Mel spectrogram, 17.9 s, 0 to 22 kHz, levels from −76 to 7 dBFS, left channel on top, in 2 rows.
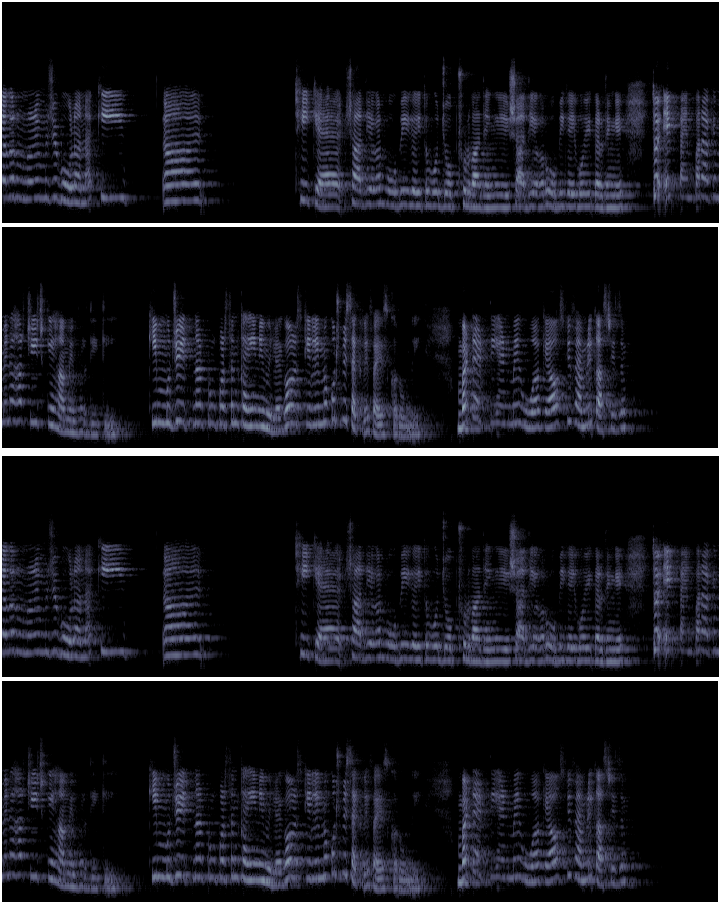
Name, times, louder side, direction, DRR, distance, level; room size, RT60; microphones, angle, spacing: voice 1, 0.0-1.6 2.0-2.6 3.7-10.4 10.8-16.8, left 3 dB, 20° left, 10 dB, 0.7 m, -36 dB
17.0 x 6.9 x 3.6 m, 0.81 s
head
